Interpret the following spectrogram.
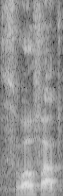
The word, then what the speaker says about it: Thwofup: I've got my character name is Thwofup, which is how you pronounce TWFP.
